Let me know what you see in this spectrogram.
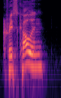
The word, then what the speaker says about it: Chris Cullen: Speaking of Tim Hardaway, Chris Cullen rhymes with Chris Mullen.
